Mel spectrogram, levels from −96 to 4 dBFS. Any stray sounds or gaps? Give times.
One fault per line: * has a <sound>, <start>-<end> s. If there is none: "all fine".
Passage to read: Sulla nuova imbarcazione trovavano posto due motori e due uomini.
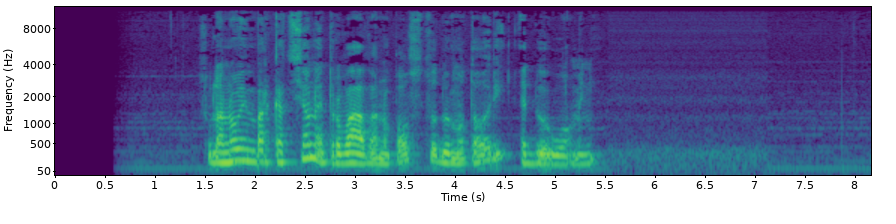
all fine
